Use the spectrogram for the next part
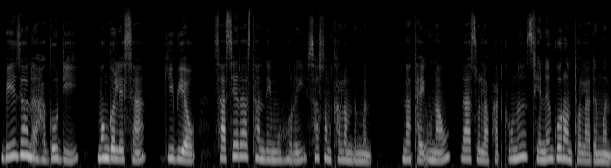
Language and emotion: Bodo, neutral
